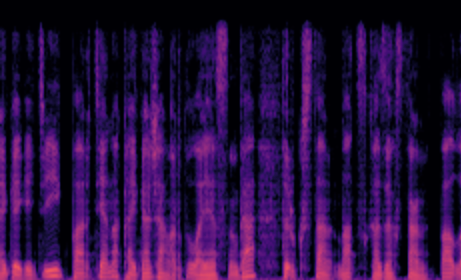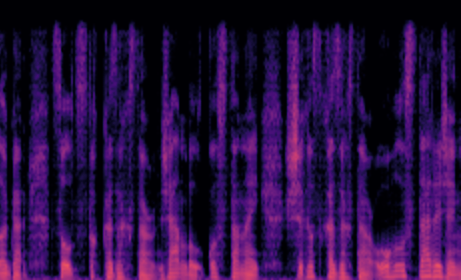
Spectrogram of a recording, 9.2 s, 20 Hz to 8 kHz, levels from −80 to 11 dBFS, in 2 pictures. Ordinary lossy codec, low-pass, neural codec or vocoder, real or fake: none; 7.2 kHz; autoencoder, 22.05 kHz, a latent of 192 numbers a frame, VITS, trained on many speakers; fake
